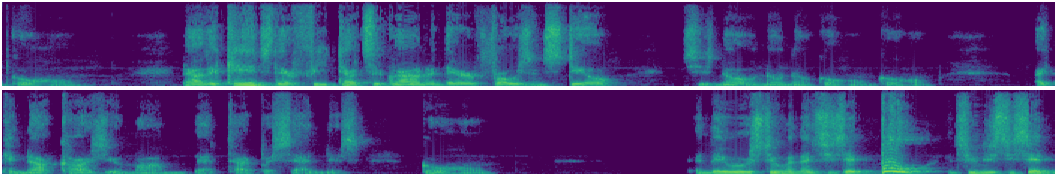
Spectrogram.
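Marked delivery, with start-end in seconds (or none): 0.1-0.5 soft, low command; gentle release. Acted. Sorrowful ghost releases the children. 4.8-10.3 hushed, very low urging; sorrowful dismissal. Acted. Sorrowful ghost sends children away. 12.9-13.2 sudden loud, high "boo"; startling boo. Acted. Ghost startles frozen children.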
